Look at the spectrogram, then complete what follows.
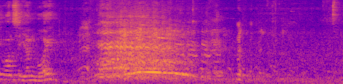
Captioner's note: laughter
